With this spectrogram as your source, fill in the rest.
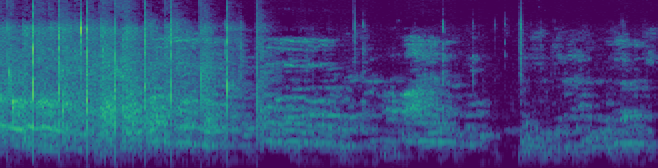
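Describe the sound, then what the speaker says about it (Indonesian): A classroom group of students claps for a presenting team, starting with sharp close claps that thin into scattered applause over murmuring children's voices. "Beri tepuk tangan."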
